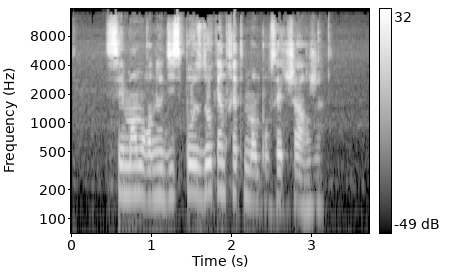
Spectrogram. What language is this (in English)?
French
